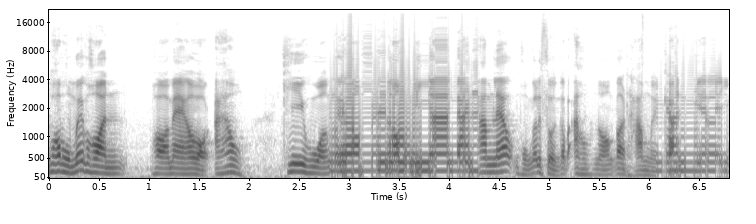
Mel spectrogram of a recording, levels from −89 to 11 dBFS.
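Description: From 2.81 to 4.30 s, and again from 6.07 s to the end, the speech turns into a rigid, metallic buzz locked at 200 Hz while still loosely tracking the words. This is robotic sound from repeated short buffers, likely caused by audio arriving too seldom: the software refills the gap by looping the last few milliseconds, here about 5 ms to match the 200 Hz buzz, so most of the real signal, roughly two thirds or more, is skipped.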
